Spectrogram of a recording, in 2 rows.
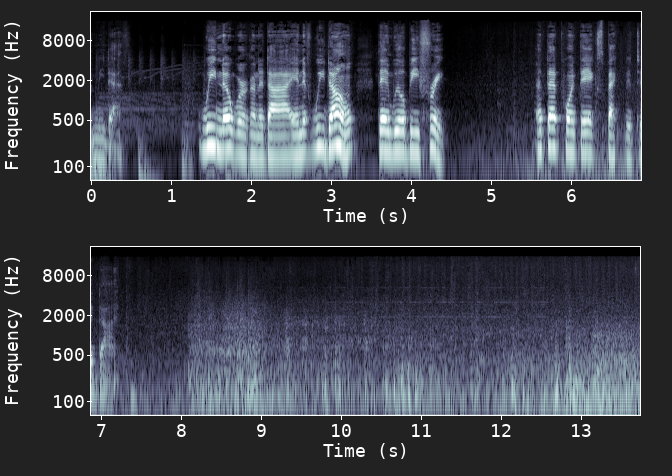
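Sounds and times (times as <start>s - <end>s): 
speech: 0.1s - 0.6s, 1.4s - 4.5s, 5.6s - 7.4s
dense heavy rain hissing: 4.8s - 13.7s
low rolling rumble of thunder: 7.4s - 13.7s.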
